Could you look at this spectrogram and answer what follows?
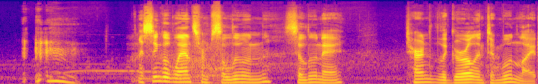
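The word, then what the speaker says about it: Selûne: the gemstone's characteristic purple heel soon is apparently pronounced sunnah strange i used to have the the book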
